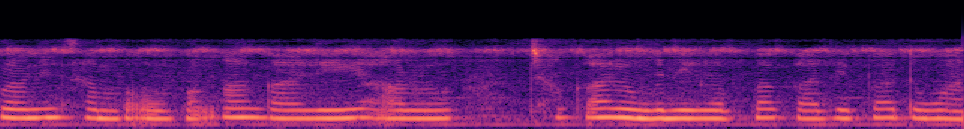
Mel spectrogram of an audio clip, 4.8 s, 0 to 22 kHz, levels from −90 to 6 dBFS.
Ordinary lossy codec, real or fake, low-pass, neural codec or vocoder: none; fake; 7.2 kHz; codec, 44.1 kHz, 7.8 kbps, DAC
